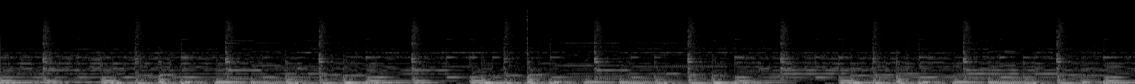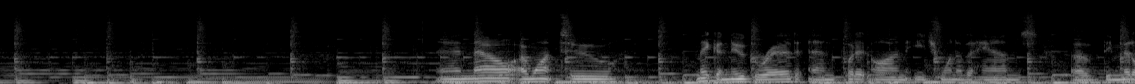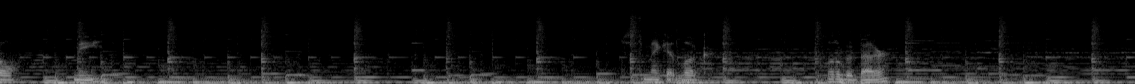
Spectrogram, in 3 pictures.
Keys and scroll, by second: 1.7 super+Return, 2.6 v, 4.3 super+t, 11.0 Return, 18.8 super+j, 22.9 z, 24.5 v.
